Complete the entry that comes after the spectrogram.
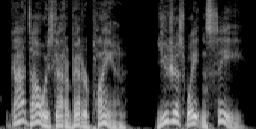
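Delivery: lightly voiced encouraging mom; encouraging mother. A narrator's reading. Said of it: "Mary encouraged".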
